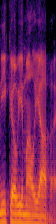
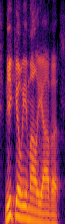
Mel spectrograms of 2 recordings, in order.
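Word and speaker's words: Nico Iamaleava: don't know what we're going to get from Nico malava and yes I am pronouncing it right because people who do that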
